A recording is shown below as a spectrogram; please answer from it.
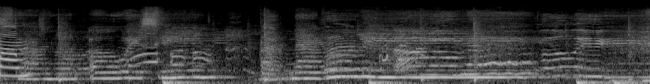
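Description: A child singing a slow melody over soft music, holding one long note in the middle, with a low bass note about every two seconds.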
